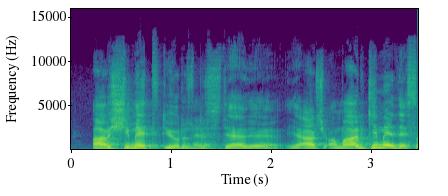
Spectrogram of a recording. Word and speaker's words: Arkimedes: Ama Arkimedes adamın adı, Arşimet değil. Fransızlar onu Arşimet diye okuyor.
